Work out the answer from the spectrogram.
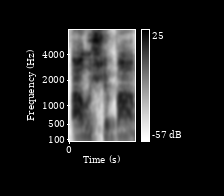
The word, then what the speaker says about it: Al-Shabab: And thank the Lord that it's one of the names I can pronounce quite easily without mumbling my way through it. It's Al-Shabab.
